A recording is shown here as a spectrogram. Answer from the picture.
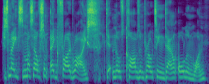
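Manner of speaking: high, cheeky London "me back, innit"; mock English accent. Streamer hamming up a Cockney accent for chat. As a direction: put on a jokey Cockney lilt. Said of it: "speaking in this English accent".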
